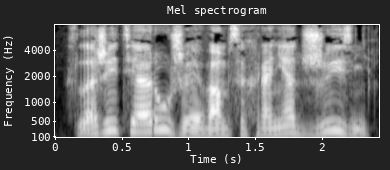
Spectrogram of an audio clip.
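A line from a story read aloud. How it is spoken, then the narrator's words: Barking over army noise. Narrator (Russian): гаркнул Растак, пытаясь перекричать гул собственного войска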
